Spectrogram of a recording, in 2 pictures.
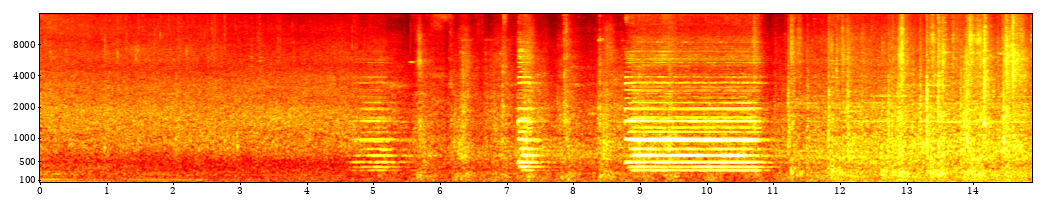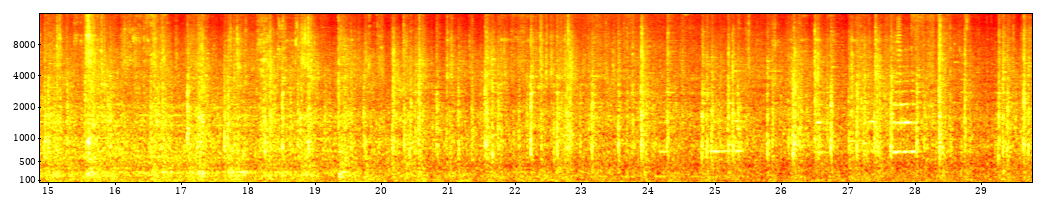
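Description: Diesel freight locomotive's horn sounding three blasts as it approaches a level crossing: a medium one, a short one, then a long, loud one. The locomotive then passes with its engine rumbling, followed by propane tank cars clattering steadily over the rail joints.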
